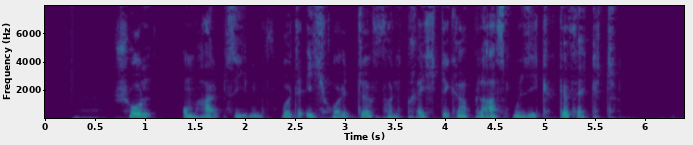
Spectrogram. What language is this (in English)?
German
